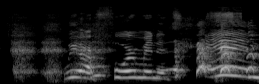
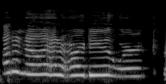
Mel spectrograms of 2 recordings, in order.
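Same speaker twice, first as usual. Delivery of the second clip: mock girl reply; 8 semitones higher, 3 dB louder than usual. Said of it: "It's gonna be like".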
